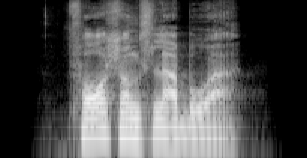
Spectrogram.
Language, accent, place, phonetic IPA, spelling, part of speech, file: German, Germany, Berlin, [ˈfɔʁʃʊŋslaˌboːɐ̯], Forschungslabor, noun, De-Forschungslabor.ogg
- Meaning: research laboratory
